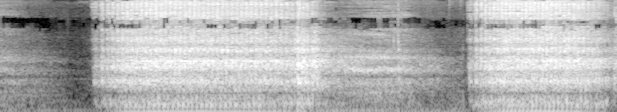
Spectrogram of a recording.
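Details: Exhalation through an oscillating positive expiratory pressure (PEP) airway clearance device, demonstrated for clearing phlegm.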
